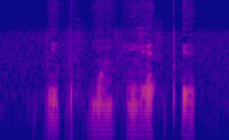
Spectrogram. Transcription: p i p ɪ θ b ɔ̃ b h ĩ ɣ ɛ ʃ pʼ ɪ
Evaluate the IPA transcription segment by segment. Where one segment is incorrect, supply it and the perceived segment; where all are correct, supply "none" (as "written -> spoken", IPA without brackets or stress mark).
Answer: ʃ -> θ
